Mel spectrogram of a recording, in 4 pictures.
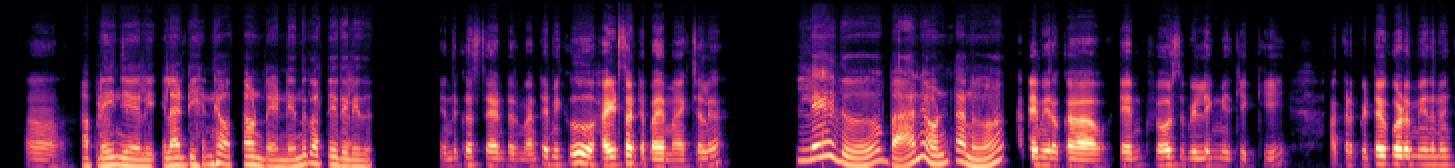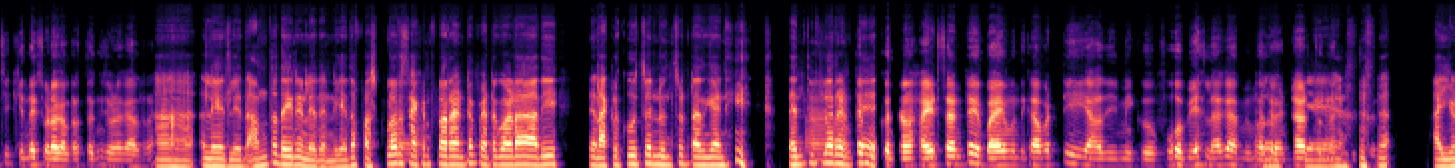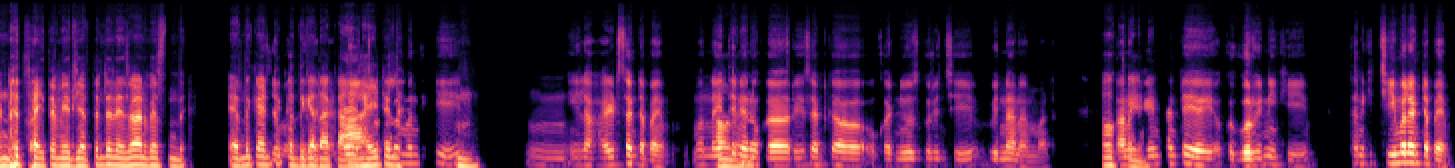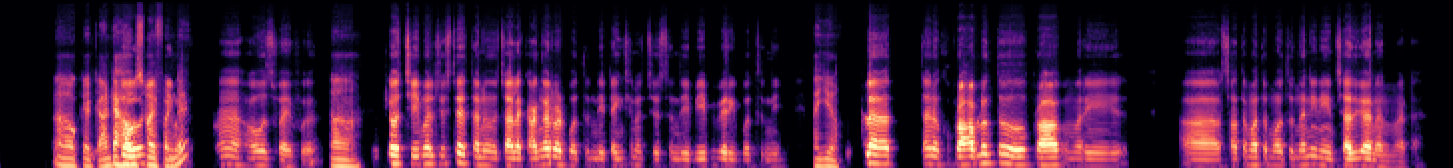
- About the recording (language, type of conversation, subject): Telugu, podcast, ఆలోచనలు వేగంగా పరుగెత్తుతున్నప్పుడు వాటిని ఎలా నెమ్మదింపచేయాలి?
- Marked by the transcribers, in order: tapping; laughing while speaking: "ఇలాంటియన్నీ"; in English: "హైట్స్"; in English: "యాక్చువల్‌గా?"; in English: "టెన్ ఫ్లోర్స్ బిల్డింగ్"; in English: "ఫస్ట్ ఫ్లోర్, సెకండ్ ఫ్లోర్"; chuckle; in English: "టెంథ్ ఫ్లోర్"; in English: "హైట్స్"; laughing while speaking: "ఫోబియాలాగా మిమ్మల్ని"; laughing while speaking: "అయ్యుండొచ్చయితే"; in English: "హైట్స్"; in English: "రీసెంట్‌గా"; in English: "న్యూస్"; in English: "హౌస్"; in English: "హౌస్ వైఫ్"; in English: "బీపీ"; in English: "ప్రాబ్లమ్‌తో"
